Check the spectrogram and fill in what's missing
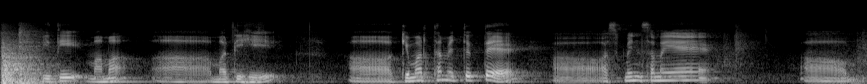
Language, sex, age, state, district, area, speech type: Sanskrit, male, 60+, Karnataka, Mysore, urban, spontaneous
